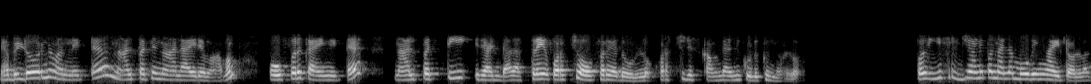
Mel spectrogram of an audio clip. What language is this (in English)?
Malayalam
